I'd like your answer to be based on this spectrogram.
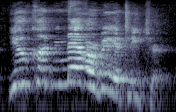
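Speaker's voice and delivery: high, loud imitation of the tester, never stressed; imitating stern tester. Tester tells the girl she can never teach, high and loud. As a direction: hammer it home like a dismissive examiner. Tester dismissing her plans.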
